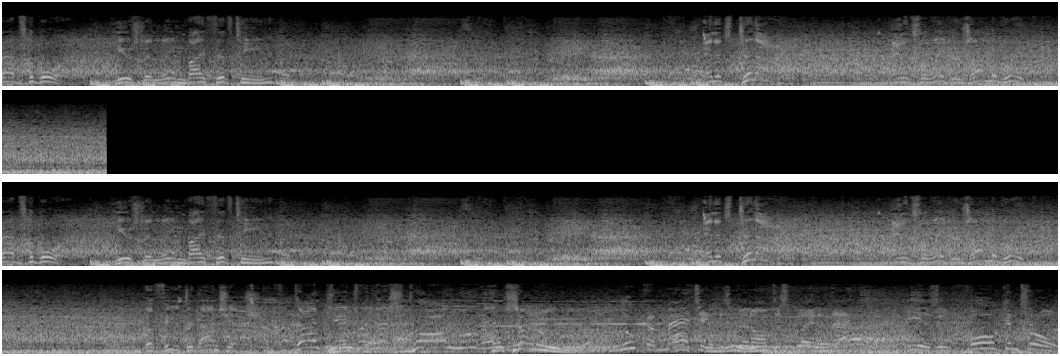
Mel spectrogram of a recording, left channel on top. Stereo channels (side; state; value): left; drops out; at 11.7 s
